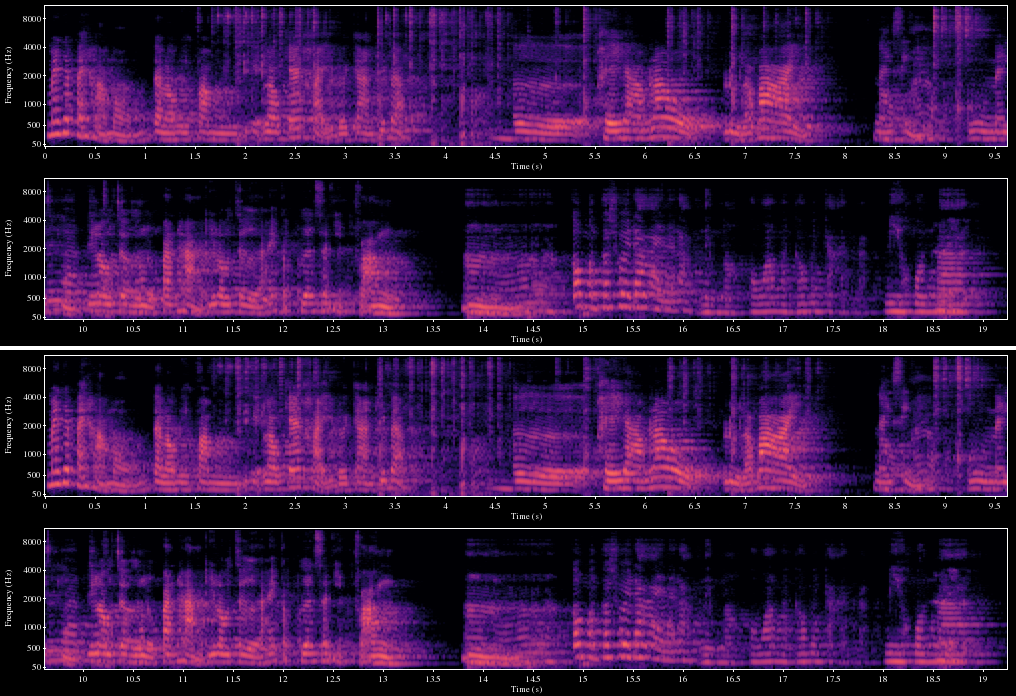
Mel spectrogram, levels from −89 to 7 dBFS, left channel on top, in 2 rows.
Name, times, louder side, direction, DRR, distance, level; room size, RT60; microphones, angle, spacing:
voice 1, 0.0-3.6 4.7-7.7 8.3-8.9 9.2-13.1 13.8-14.5 18.5-18.7, right 1 dB, 15° right, 2 dB, 3.0 m, -32 dB
Computer keyboard, 1.3-2.7 3.3-4.8 5.1-5.7 6.2-7.7 8.9-9.5 10.2-10.3, left 2 dB, 40° left, 7.0 m, -43 dB
voice 2, 4.4-4.7 8.3-8.9 9.6-10.6 13.8-18.8, equal, 20° left, 4 dB, 3.6 m, -38 dB
27.5 x 26.5 x 7.6 m, 0.86 s
head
